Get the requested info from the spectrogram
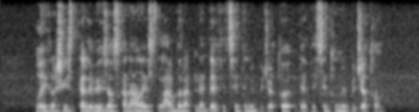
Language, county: Lithuanian, Kaunas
